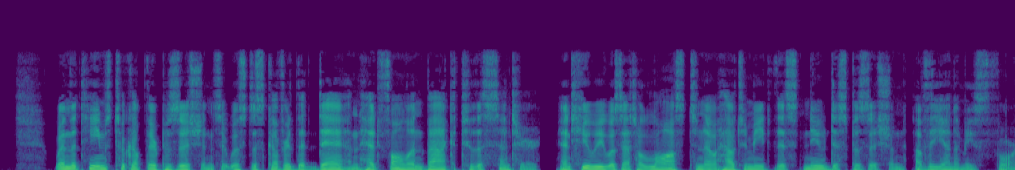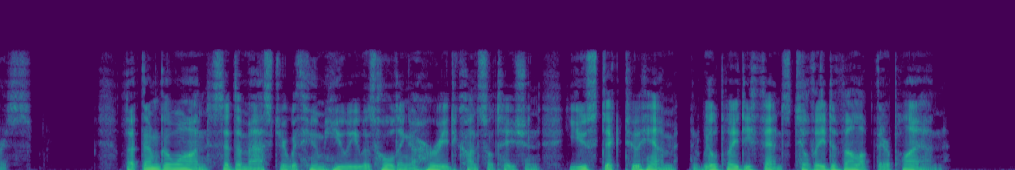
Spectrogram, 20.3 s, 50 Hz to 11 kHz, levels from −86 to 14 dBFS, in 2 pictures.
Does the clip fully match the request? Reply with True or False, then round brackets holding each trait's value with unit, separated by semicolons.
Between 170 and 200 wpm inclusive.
True (190 wpm)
